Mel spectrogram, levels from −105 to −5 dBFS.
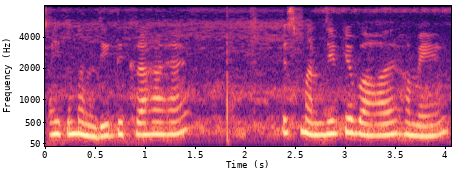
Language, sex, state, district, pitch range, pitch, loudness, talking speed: Hindi, female, Punjab, Pathankot, 250-290 Hz, 260 Hz, -13 LUFS, 160 wpm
